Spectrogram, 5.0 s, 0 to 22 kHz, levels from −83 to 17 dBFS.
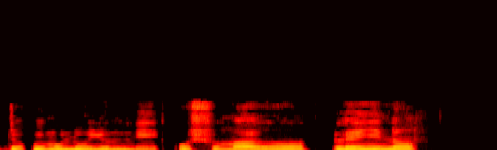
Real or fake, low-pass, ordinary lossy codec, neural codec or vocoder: real; 7.2 kHz; MP3, 32 kbps; none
